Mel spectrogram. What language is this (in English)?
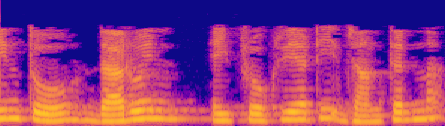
Bangla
